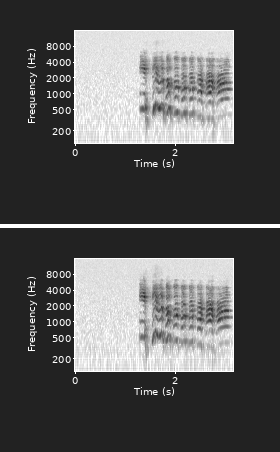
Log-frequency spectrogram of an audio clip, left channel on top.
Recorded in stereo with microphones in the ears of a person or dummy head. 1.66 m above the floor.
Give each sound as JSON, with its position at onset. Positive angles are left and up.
{"t": 1.3, "sound": "laughter", "side_deg": -85, "distance_m": 0.7}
